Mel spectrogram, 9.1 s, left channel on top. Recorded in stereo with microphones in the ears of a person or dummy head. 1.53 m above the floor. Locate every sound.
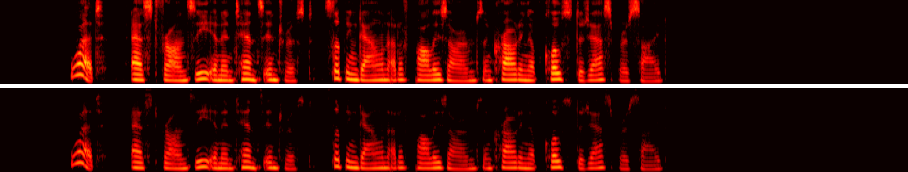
0.7 s a woman speaking: 55° left (ahead or behind)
